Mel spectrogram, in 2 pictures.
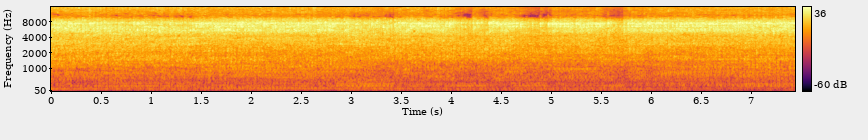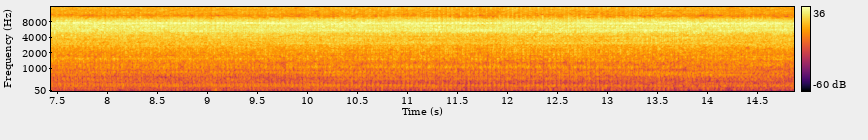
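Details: Ford Mustang 4.0 V6 at about 120k miles at idle, hood open, sound at engine front: constant bright tinny chatter; owner almost certain of a broken timing chain cassette guide, engine being replaced.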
